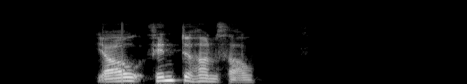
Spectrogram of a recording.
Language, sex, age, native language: Icelandic, male, 40-49, Icelandic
